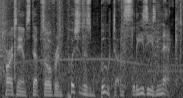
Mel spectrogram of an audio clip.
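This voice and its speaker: A man's voice: mid-range voice, animated, measured pace. A man narrating a scripted audio drama as its announcer, in a dramatic storytelling style. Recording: music bed behind voice. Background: guitar music.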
